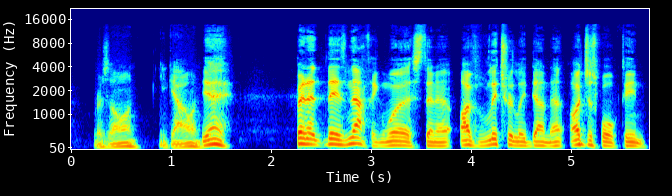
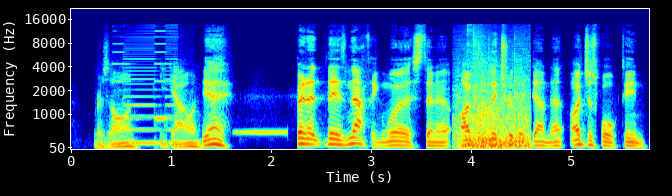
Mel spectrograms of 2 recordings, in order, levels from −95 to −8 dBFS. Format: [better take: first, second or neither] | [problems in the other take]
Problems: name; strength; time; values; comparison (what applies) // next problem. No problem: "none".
first | alarm; noticeable; at 0.5 s; peak 10 dB below the speech // phone ringing; faint; at 1.5 s; peak 15 dB below the speech // footsteps; loud; at 4 s; peak 1 dB above the speech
